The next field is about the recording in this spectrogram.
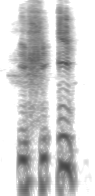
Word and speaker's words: Ishii: Ishii. Ishii, c'est vrai, hein, faut que je le prononce, ce là sinon il y du monde qui ne seront pas contents.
